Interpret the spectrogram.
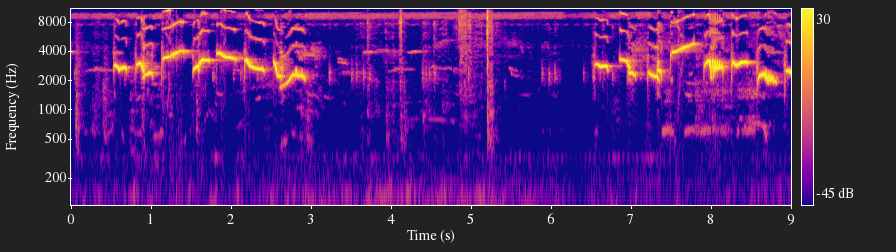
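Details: Energetic morning singing of an Oriental magpie-robin, used to prompt reluctant birds: a rapid string of loud whistled and slurred notes, a quiet gap with a few clicks, then another fast burst of whistles.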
